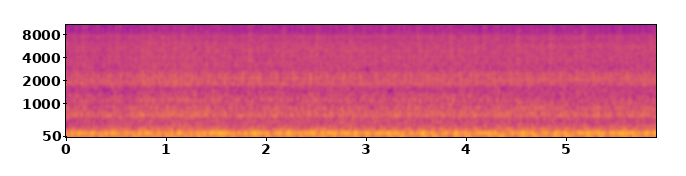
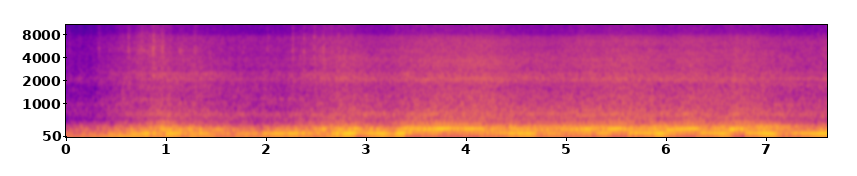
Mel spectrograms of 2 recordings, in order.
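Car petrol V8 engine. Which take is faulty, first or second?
first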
